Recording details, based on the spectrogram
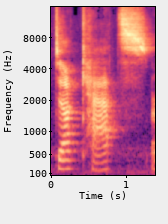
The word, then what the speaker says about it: ducats: with ducats, as it's actually pronounced.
